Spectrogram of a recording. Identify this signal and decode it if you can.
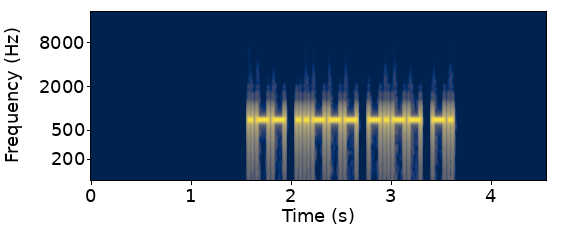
Morse code, heard as a keyed tone, about 28 wpm, 700 Hz. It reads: W2YN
